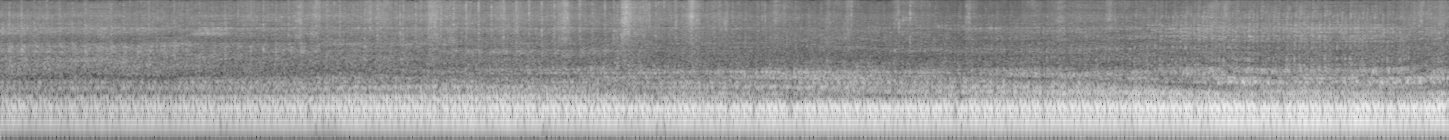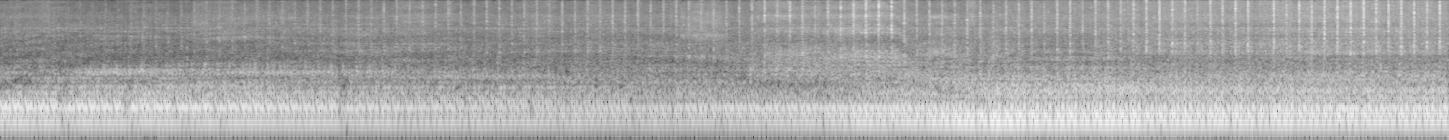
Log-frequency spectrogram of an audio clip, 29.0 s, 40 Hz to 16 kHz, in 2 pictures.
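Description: Turbocharged 1990 Ford Mustang LX engine idling steadily, getting somewhat louder about two-thirds of the way through. The exhaust has a leak, which the owner believes is loose bolts where the 3-inch exhaust joins the downpipe after the turbo.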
